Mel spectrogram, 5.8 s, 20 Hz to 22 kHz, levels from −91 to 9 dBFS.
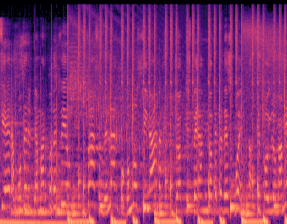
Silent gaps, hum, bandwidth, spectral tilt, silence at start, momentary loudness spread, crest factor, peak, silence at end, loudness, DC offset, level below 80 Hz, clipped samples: none; none; over 20 kHz; -4.5 dB/octave; 0 s; 2 LU; 10 dB; 0 dBFS; 0 s; -12 LUFS; under 0.1%; -16 dBFS; under 0.1%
